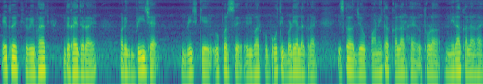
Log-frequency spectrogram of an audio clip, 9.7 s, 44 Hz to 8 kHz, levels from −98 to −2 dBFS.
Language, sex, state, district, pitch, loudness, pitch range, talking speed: Hindi, male, Jharkhand, Jamtara, 100 Hz, -20 LUFS, 95-105 Hz, 225 wpm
